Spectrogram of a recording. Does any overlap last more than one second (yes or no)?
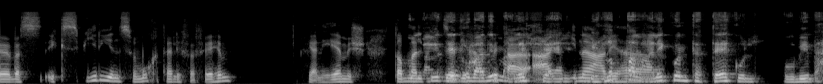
yes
